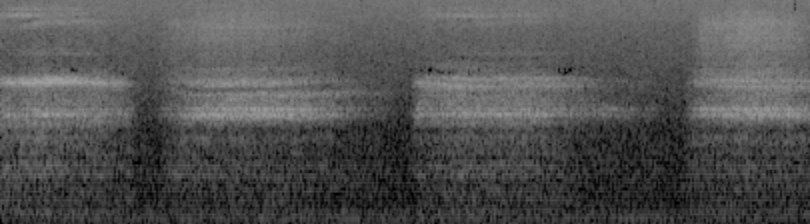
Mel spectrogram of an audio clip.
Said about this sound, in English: So this technique comes from Ashtanga Vinyasa Yoga. It's called Ujjayi. As you breathe, you're going to make an aspirant sound. You could also think about how Darth Vader would breathe.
